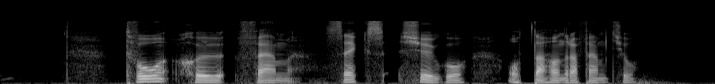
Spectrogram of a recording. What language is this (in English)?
Swedish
